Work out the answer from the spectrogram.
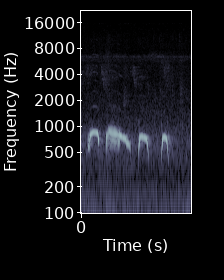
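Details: Spotted dove of subspecies tigrina, a recording played to make caged doves coo along: four clear arched coos, a short note, a longer drawn-out falling note, then two brief rounded notes, with faint high chirps behind.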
